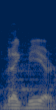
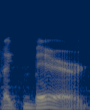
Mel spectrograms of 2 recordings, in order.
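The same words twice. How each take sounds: First: The second part sounds like 'beard'. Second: The second part sounds like 'bird'. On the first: The speaker calls it right. "you don't say bird, but beard" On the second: The speaker calls it wrong. "It's not"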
